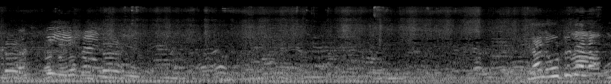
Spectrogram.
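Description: A crowd of women talk and chatter close by.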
